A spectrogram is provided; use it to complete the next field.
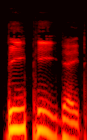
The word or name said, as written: B P date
